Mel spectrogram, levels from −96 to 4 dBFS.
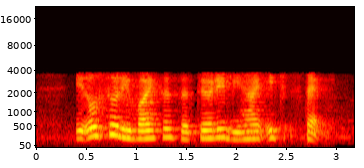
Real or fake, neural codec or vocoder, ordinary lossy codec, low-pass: real; none; AAC, 16 kbps; 3.6 kHz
